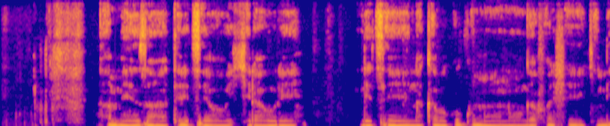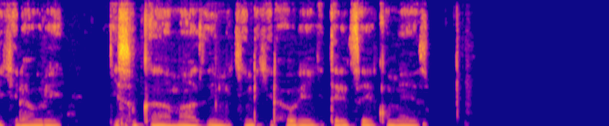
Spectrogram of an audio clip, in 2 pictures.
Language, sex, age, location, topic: Kinyarwanda, male, 18-24, Kigali, health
